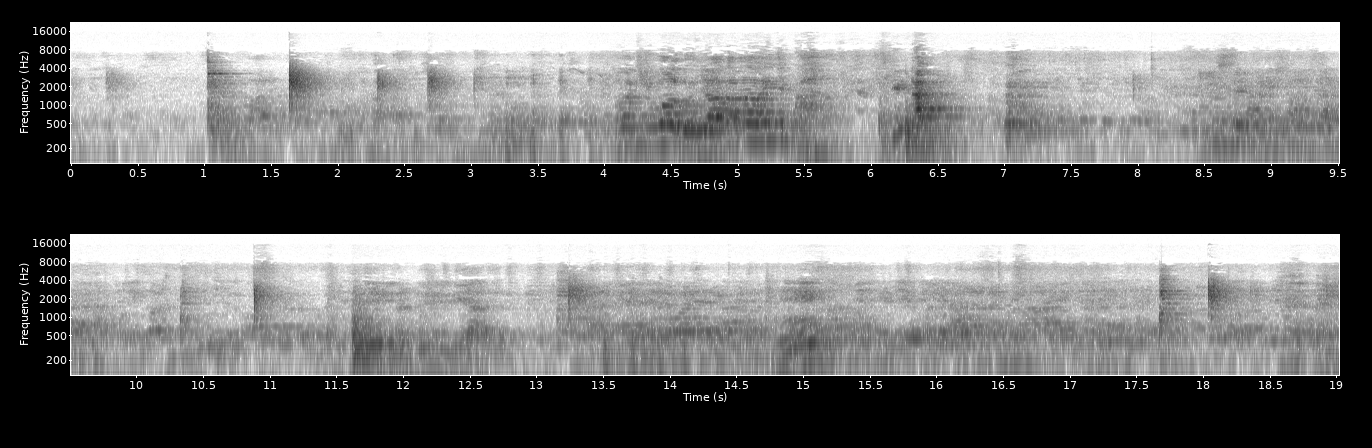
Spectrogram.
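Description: Snooker balls click sharply as a cue strikes.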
